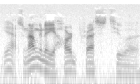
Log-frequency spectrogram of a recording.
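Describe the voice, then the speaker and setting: A man with a fairly low voice talks through his gameplay in a casual, rambling way. He stops and restarts often and fills gaps with ums and uhs. His talk jumps into eager bursts, over a faint hiss. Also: a little fast, low-quality recording. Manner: chatty, rambling, full of fillers and restarts; bursts of excitement. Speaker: let's play host.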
